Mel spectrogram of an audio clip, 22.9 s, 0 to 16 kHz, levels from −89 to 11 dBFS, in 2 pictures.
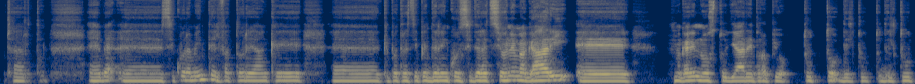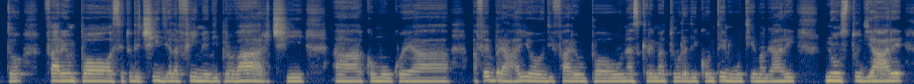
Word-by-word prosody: Certo, 155 +1 -8 0.5
eh 160 -2 -1
beh, 170 +1 -3 0.5
ehm, - - -2
sicuramente 180 +7 0
il 180 - -2
fattore 165 0 -2
anche, 165 0 -2 0.3
ehm, 155 -1 -3
che 150 - -11
potresti 160 +1 -1
prendere 165 0 +1
in 165 - +3
considerazione 165 +2 +5
magari, 175 +2 +5
ehm, 150 -1 +4 0.6
magari 165 +2 +3
non 165 -2 +3
studiare 155 -1 +2
proprio 150 0 -5
tutto 165 +1 -4
del 150 -2 -5
tutto, 155 +1 -10
del 145 -1 -5
tutto, 155 -1 -5 0.3
fare 160 -1 +2
un 160 -1 0
po' 155 -1 +1
se 145 +2 +3
tu 150 - -8
decidi 155 0 +2
alla 155 0 -1
fine 155 0 0
di 145 0 -4
provarci 150 -1 0 0.3
a 145 -1 -2
comunque 150 -1 -2
a 145 0 -3
a 140 +1 -13
febbraio, 155 -1 0
di 145 +1 -4
fare 150 +2 -1
un 150 -1 -2
po' 145 +1 -3
una 150 +1 -1
scrematura 150 +1 0
dei 145 +1 -3
contenuti, 150 0 -2
e - - -1
magari 145 +1 -1 0.3
non 165 -1 +4
studiare, 160 -1 +3
155 Hz, 135 wpm, -24 LUFS, 150-165 Hz, 0.6 s, considerazione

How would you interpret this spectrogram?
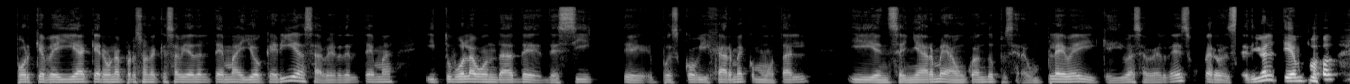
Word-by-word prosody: porque 115 +2 0
veía 115 +1 +2
que 125 - +1
era 115 - +1
una 115 0 0
persona 115 -1 -3
que 115 +1 -9
sabía 115 0 0
del 115 -1 -3
tema 115 0 -1
y - - -4
yo 115 -1 +1
quería 150 +7 0
saber 105 -2 -4
del 105 0 -8
tema 115 +1 -4 0.3
y 115 -2 -8
tuvo 120 +2 0
la 125 0 +5
bondad 115 -2 +1
de 110 -2 -2
de 100 +1 -7
sí, 115 +3 -1 0.3
eh, 105 -2 -5
pues 105 -2 -5
cobijarme 110 +2 -2
como 110 -4 -7
tal 115 +4 -5 0.3
y 110 -4 -2
enseñarme 110 +4 +1
aún 105 0 -2
cuando 110 +2 -4
pues 110 -3 -8
era - - -12
un 95 +1 -12
plebe 125 +1 +3
y 105 -5 -5
¿que 95 - -14
iba 105 +4 -4
a - - -3
saber 105 -1 -5
de 140 +5 0
eso?, 160 - -3
pero, 105 -2 0
excedió 120 - +4
el 210 +1 +6
tiempo. 165 +8 +7
115 Hz, 210 wpm, -22 LUFS, 105-120 Hz, 0.3 s, tiempo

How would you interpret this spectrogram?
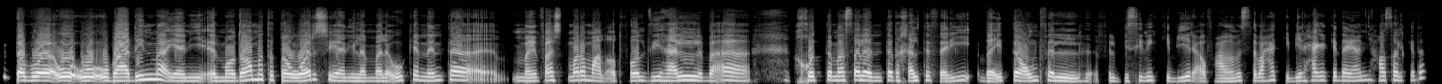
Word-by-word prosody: طَب 185 -2 +3
و - - +3
و 180 -1 +5
وبعدين 175 +7 +3
ما 225 -4 +4
يعني 160 -1 0
الموضوع 165 +4 +2
ما 225 +2 +3
تطورش 190 +1 +1
يعني 165 -4 0
لمّا 155 0 -1
لقوك 180 +5 -1
إن 185 -4 -1
أنت 195 - +1 0.4
ما 160 -1 -1
ينفعش 185 +4 -1
تتمرن 195 +3 0
مع 175 -2 +1
الأطفال 175 +3 -2
دي، 180 +2 -3
هل 180 +2 +3
بقى 175 +1 0 0.4
خُضت 190 +1 -2
مثلًا 195 0 +2
أنت 170 +2 -1
دخلت 180 +1 -1
فريق 175 +2 -3
بقيت 160 +1 -1
تعوم 170 -2 +3
في 185 0 -1
ال 155 -4 +1 0.2
في 160 - -8
الpiscine 155 +4 -8
الكبير 180 -1 -4
أو - - -2
في - - -17
حمَّام 145 +2 -2
السباحة 170 +1 -4
الكبير 170 -4 -6
حاجة 190 +2 -2
كده 185 -1 -3
يعني، 180 +4 -4
حصَل 190 0 -3
كده؟ 200 +11 -9
180 Hz, 185 wpm, -11 LUFS, 165-190 Hz, 0.4 s, و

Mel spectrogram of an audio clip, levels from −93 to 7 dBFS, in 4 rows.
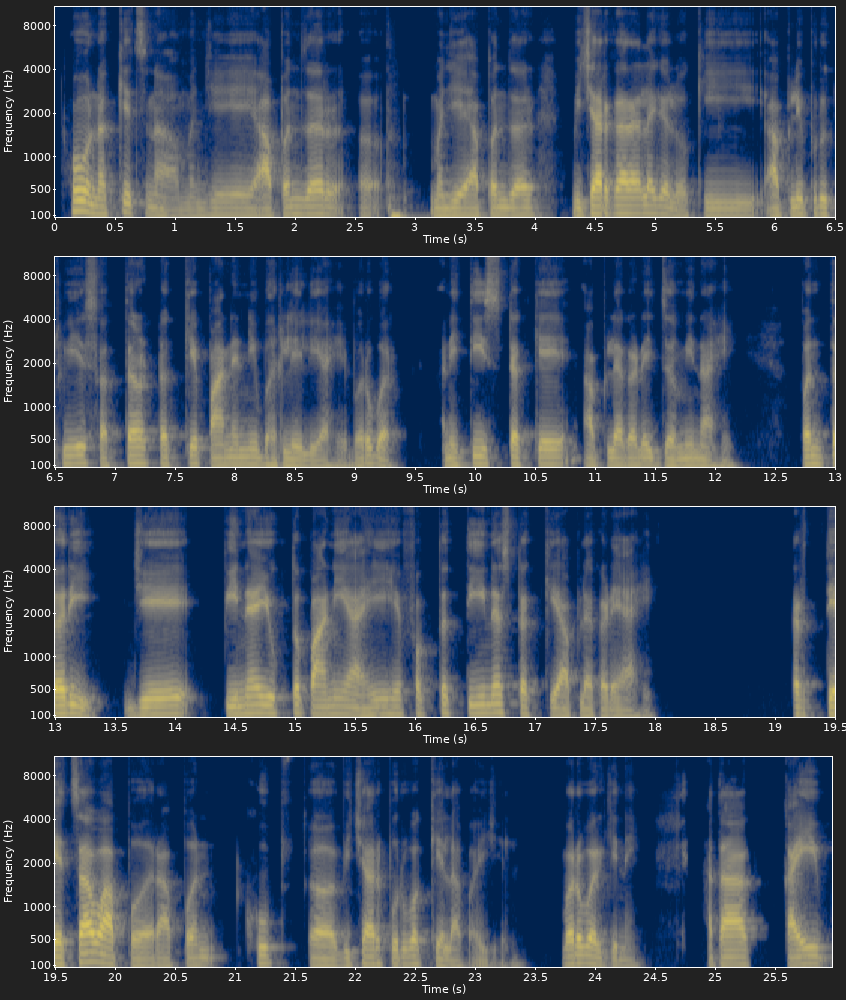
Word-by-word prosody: हो 165 0 +8
नक्कीच 130 +4 -2
ना, 95 -4 -6
म्हणजे 100 +3 -6
आपण 110 +4 -1
जर 120 -1 +1 0.2
अ, - - -8 0.5
म्हणजे 105 0 0
आपण 105 +2 -1
जर 105 0 +1 0.3
विचार 110 +4 +6
करायला 125 0 +5
गेलो 110 -7 -2
की 100 -1 -6 0.2
आपली 110 +4 -2
पृथ्वी 115 +3 -1
70% 125 +1 -2
पाण्याने 110 +2 0
भरलेली 95 -3 -4
आहे 90 +1 -8
बरोबर? 115 +5 -1 0.5
आणि 100 +1 -2
30% 115 -1 0 0.3
आपल्याकडे 105 +1 -2
जमीन 100 +1 -2
आहे. 90 -2 -7 0.6
पण 115 +1 +2
तरी 125 -5 +7 0.4
जे 115 +3 +3 0.6
पिण्यायुक्त 125 +2 +3
पाणी 115 +1 +2
आहे, 110 +1 -1
हे 115 0 -2
फक्त - - -4
3% 130 -3 -1
आपल्याकडे 95 -2 -3
आहे. 80 -3 -7 1.2
तर 115 - +2 0.2
त्याचा 115 +5 +8
वापर 100 -8 +5
आपण 100 +2 -4 0.3
खूप 125 0 -4 0.2
अ, 100 -2 +3
विचारपूर्वक 115 +3 -1
केला 90 -4 -3
पाहिजे, - - -14 0.5
बरोबर 120 0 +4
की 95 - -5
नाही? 90 +1 -12 0.6
आता 110 0 +5 0.3
काही, 115 +4 +4
110 Hz, 120 wpm, -22 LUFS, 100-120 Hz, 1.2 s, हो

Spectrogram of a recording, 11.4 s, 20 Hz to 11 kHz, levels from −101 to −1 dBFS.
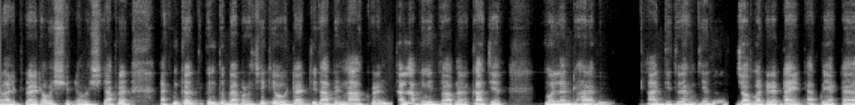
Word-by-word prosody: Right, 130 -3 +1
right. 130 -1 +2
অবশ্যই 135 -5 -2 0.2
অবশ্যই 125 +4 0
আপনার 155 +3 0 0.5
এখনকার 165 +4 0 0.2
কিন্তু 160 0 0
ব্যাপার 130 +2 +1
হচ্ছে 130 +5 -1
কি 190 - -6
ওটা 120 +4 +1 0.2
যদি 155 -2 -2
আপনি 150 +5 -4 0.2
না 110 - 0 0.2
করেন, 155 +4 -3 0.2
তাহলে 130 0 +1
আপনি 125 +2 -3
কিন্তু 120 +2 +2
আপনার 115 0 0
কাজের 115 +1 +1 0.6
মূল্যায়নটা 130 0 +6
হারাবেন। 140 +4 +1 0.6
আর 125 - +3
২য় 130 +2 -1
এখন 130 +2 +3
যেহেতু 140 +1 -1 0.3
জব 130 -2 +4
মার্কেট 130 0 +3
এ - - -3
টাইট 120 -4 +1 0.2
আপনি 120 +2 -4
একটা 125 +2 -5
130 Hz, 170 wpm, -19 LUFS, 125-140 Hz, 0.6 s, মূল্যায়নটা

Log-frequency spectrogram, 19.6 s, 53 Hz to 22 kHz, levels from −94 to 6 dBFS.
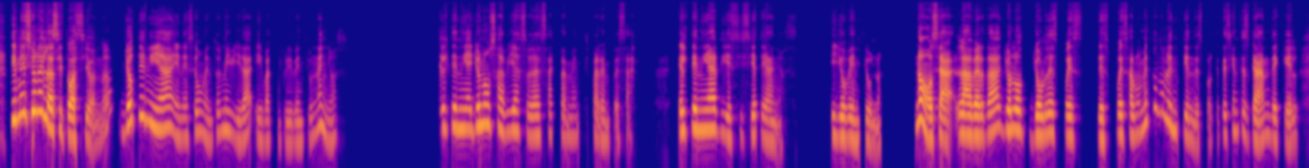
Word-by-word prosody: dimensiones 380 +6 +5
la 225 -3 +8
situación, 170 -7 +1
¿no?, - - -13
yo 255 +9 +4
tenía 240 - 0
en 165 -2 -11
ese 160 +4 -12
momento 180 -5 -14
de 195 - -13
mi 215 -1 -9
vida, 160 -1 -9
iba 150 -1 -13
a - - -16
cumplir 140 -1 -19
21 145 - -15
años 165 -10 -11 1.4
él 230 -1 -5
tenía, 225 -2 -1
yo 240 +3 +2
no 260 0 +1
sabía 210 -4 -5
su 200 -4 -14
edad 170 0 -4
exactamente, 170 - -16
para - - -11
empezar, - - -18 0.7
él 200 0 0
tenía 220 0 +2
17 170 -2 -10
años 145 -2 -12 0.7
y 175 - -9
yo 170 -1 -1
21 150 -3 -9 0.5
no, 300 +3 +7
o 160 - +5
sea, 160 - +4
la 180 -1 +6
verdad 185 +6 +3
yo 210 -1 +2
lo 210 -1 +1
yo 170 +2 0
después 175 -3 -5 0.2
después, 160 +4 -5
al 175 - -1
momento 265 - -7
no 390 - -13
lo 290 - -3
entiendes, 170 - -8
porque - - -23
te 180 - -10
sientes 200 -2 -13
grande, 155 0 -1
que 135 -4 -8
el 65 - -14
180 Hz, 170 wpm, -20 LUFS, 160-220 Hz, 1.4 s, la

